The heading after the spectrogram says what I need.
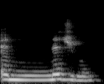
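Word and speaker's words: النجم: Et s'il y a une shedda après, on ne le prononce pas. Du coup, là, je vais dire en-nejmu, es-sama'u.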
